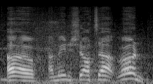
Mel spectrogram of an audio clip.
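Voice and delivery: loud, high-pitched frantic calls; excited combat shouting. Real, not acted. Player under fire then scoring a kill, excited shouting. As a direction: yell it in the heat of the fight.

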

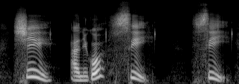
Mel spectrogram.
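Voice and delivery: C said slowly with a sharp, hissing s; very slow sharp C demonstration; sharp C sound. Shown as a demonstration. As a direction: stretch out the C with a crisp s. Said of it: "날카로운 발음입니다".

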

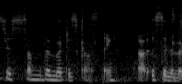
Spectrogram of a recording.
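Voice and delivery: soft conspiratorial whisper; whispered aside. Real, not acted. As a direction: drop to a secret whisper.

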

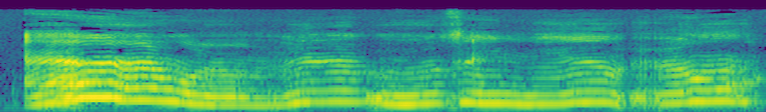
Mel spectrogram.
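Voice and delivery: slow, wavering cracking voice; drawn-out, wobbly adolescent voice crack; puberty voice crack. Shown as a demonstration. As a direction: let the voice crack like puberty hit. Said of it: "your voice cracking when you go into puberty".

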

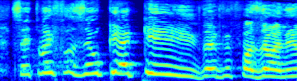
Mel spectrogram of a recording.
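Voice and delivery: high, surprised questioning voice; curious student girl. Retold or imitated. Student asks her trainer why he's there, high and curious. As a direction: raise the pitch, nosy and surprised.

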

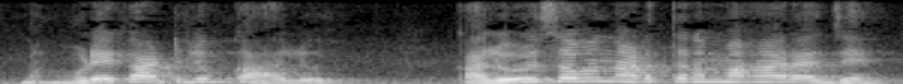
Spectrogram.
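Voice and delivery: ordinary delivery

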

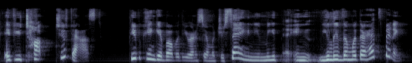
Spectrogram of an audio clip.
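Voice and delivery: hurried demo of talking too fast. Shown as a demonstration. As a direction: rattle it off too quickly to follow. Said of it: "rate of speech is also incredibly important".

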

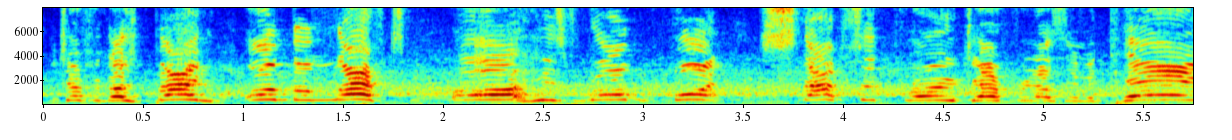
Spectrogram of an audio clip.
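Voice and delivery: high, drawn-out commentary; excited goal call. Real, not acted. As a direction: call the goal with rising amazement, stretching the words. Calls Jeffrey's goal like a commentator.

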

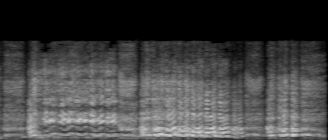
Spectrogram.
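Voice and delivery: high-pitched flirty giggle; put-on high giggle; coy giggle. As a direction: giggle coyly at a crush.

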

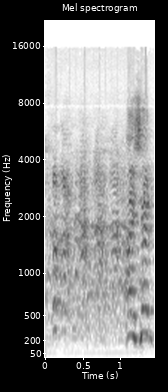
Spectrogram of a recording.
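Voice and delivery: ordinary delivery

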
